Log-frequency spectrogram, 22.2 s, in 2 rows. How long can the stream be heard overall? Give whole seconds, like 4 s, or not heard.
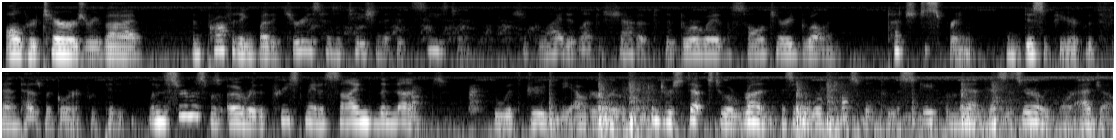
not heard.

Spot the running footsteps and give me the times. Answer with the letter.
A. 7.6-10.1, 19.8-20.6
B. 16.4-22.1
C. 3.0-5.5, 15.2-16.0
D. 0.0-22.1
B.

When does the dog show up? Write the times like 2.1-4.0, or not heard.
3.0-5.5, 15.2-16.0.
